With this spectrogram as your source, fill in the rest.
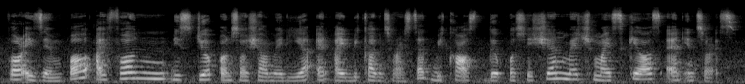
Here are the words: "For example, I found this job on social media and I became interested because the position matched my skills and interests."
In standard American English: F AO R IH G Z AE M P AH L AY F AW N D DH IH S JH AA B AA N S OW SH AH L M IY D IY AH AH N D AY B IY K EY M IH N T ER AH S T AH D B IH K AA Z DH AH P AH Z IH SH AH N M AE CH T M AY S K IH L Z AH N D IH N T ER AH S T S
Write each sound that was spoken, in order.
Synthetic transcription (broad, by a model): F AO R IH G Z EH M P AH L AY F AW N D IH S JH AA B AA N S OW SH AH L M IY D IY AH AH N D AY B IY K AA M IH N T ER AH S T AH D B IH K AA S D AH P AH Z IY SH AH N M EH CH M AY S K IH L S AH N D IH N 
